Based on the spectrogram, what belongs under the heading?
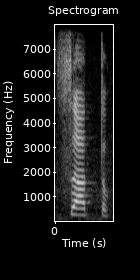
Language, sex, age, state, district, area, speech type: Punjabi, female, 18-30, Punjab, Mohali, rural, read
